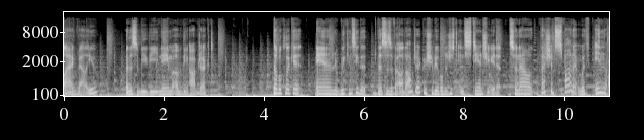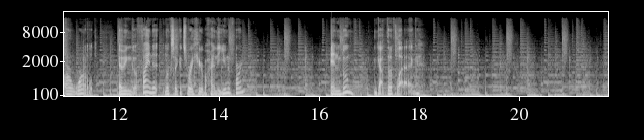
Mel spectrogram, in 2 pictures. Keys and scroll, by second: 9.9 F7, 10.9 i, 11.3 d, 12.2 w, 15.0 s, 16.0 i.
